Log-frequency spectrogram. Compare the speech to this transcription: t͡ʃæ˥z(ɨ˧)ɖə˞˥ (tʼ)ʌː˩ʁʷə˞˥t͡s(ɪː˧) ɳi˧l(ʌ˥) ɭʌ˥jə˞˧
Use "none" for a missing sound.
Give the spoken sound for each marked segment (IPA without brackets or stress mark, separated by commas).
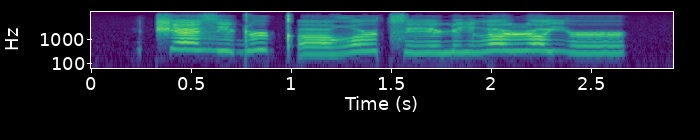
i˧, kʼ, ɪː˧, ʌ˥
